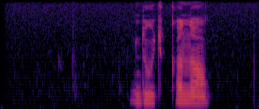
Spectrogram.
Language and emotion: Russian, sad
